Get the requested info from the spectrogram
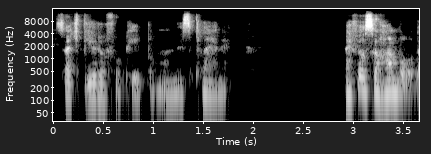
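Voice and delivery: fighting off tears while speaking, holding them back. Speaker thanking everyone who interviewed with them, holding back tears. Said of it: "I'm trying not to cry".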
